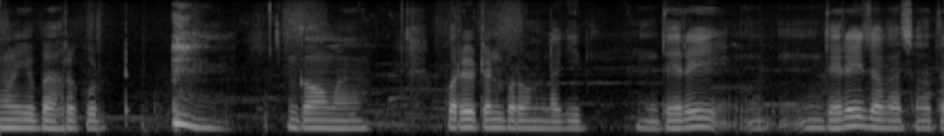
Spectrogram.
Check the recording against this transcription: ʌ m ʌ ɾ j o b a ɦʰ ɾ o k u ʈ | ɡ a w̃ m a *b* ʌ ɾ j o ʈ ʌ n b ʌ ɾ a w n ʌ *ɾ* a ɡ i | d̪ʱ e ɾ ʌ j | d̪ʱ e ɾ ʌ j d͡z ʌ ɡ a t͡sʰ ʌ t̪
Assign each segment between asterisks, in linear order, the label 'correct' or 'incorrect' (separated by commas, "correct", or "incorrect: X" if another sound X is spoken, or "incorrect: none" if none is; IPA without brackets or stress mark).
incorrect: p, incorrect: l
